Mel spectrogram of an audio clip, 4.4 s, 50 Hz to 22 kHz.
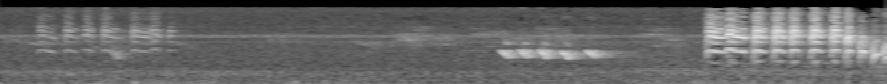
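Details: Lesser green leafbird singing constantly on a training recording for cage birds: a faint buzzy trill, then a rapid chattering burst near 2.5 seconds and a loud, dense, high metallic trill to the end.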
